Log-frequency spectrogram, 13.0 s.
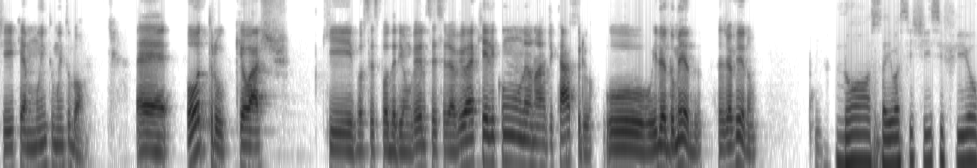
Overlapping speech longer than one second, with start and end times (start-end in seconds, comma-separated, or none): none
